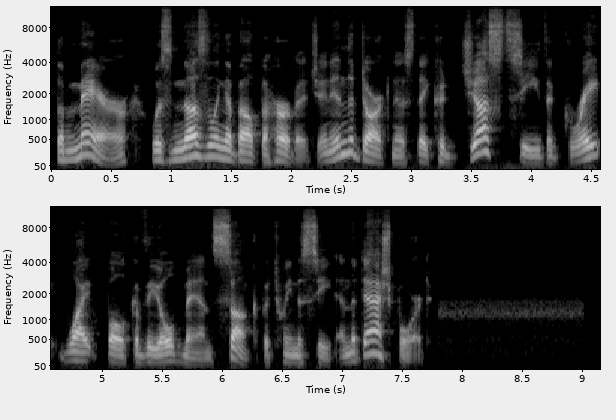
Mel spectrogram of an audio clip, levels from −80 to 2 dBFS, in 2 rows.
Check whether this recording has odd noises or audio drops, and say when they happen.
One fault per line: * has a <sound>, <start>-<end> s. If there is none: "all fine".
all fine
